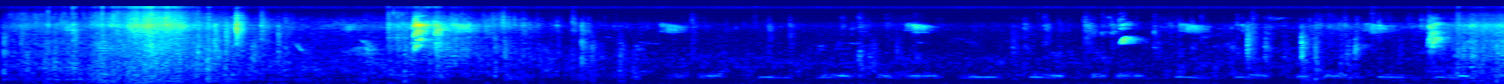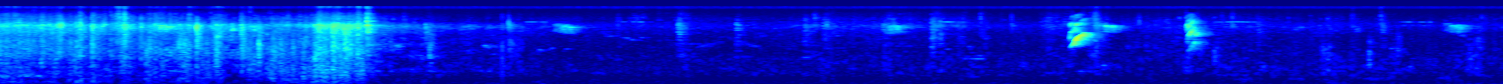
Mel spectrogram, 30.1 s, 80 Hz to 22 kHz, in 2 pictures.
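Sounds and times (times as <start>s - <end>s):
bird splashing and wing-fluttering: 0.0s - 6.3s, 12.5s - 19.6s
dove cooing: 6.8s - 16.6s.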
